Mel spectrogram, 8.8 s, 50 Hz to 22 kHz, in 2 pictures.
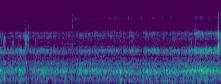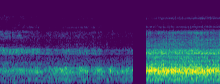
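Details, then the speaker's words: Over-20-year-old MSR XGK multi-fuel stove just lit while priming, kerosene still burning at the bottom with a bit too much pressure; steady hissing roar that jumps louder midway; loud roar while priming. "so that's the sound of the thing going it's got a lot of karo still burning at the bottom and a little bit more pressure in it"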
